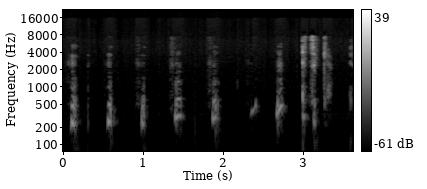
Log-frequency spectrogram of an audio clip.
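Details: Uncontrollable vocal tics in an adult woman with self-described seasonal Tourette-like tics, not formally diagnosed, after hours of vocal tics that day that left her barely able to communicate.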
